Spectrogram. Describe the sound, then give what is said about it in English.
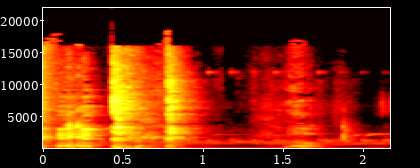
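A few sharp coughs burst out in quick succession, loud and raspy, followed by a softer throaty murmur as the person settles. “I'm coughing.”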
